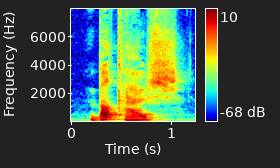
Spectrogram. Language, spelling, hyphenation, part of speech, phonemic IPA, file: Dutch, badhuis, bad‧huis, noun, /ˈbɑt.ɦœy̯s/, Nl-badhuis.ogg
- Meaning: bathhouse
